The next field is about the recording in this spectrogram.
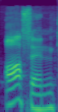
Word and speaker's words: often: The word often can be pronounced with a silent T, the more common pronunciation, or with an audible T.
